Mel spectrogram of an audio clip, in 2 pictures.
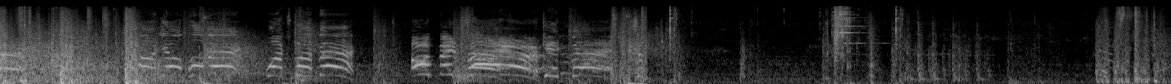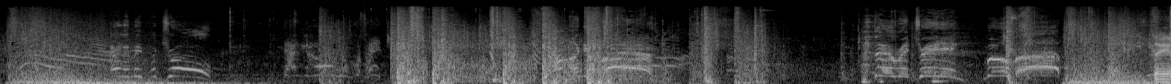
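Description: Rapid bursts of gunfire from the World War II shooter Medal of Honor, with heavy volleys and deep booms in clustered waves separated by brief quieter gaps, while players shout and talk over the chaos.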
